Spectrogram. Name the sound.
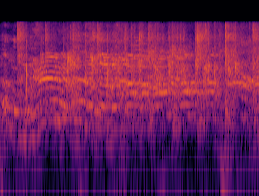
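audience applause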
